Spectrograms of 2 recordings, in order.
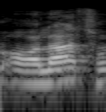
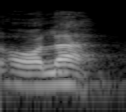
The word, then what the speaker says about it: آلت: مثلا ما میگیم آلت، اونها میگن آله، با ه مینویسن، با ه غیر ملفوظ.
